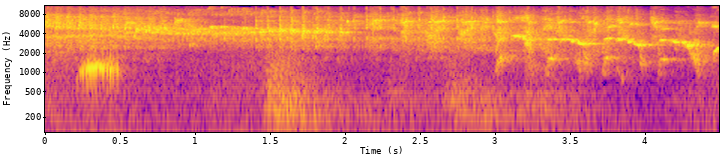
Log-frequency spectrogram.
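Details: Hand-reared male black-headed caique producing a continuous buzzy, rattling chatter, high and grating, held steadily for several seconds with a few short lower squeaks mixed in.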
